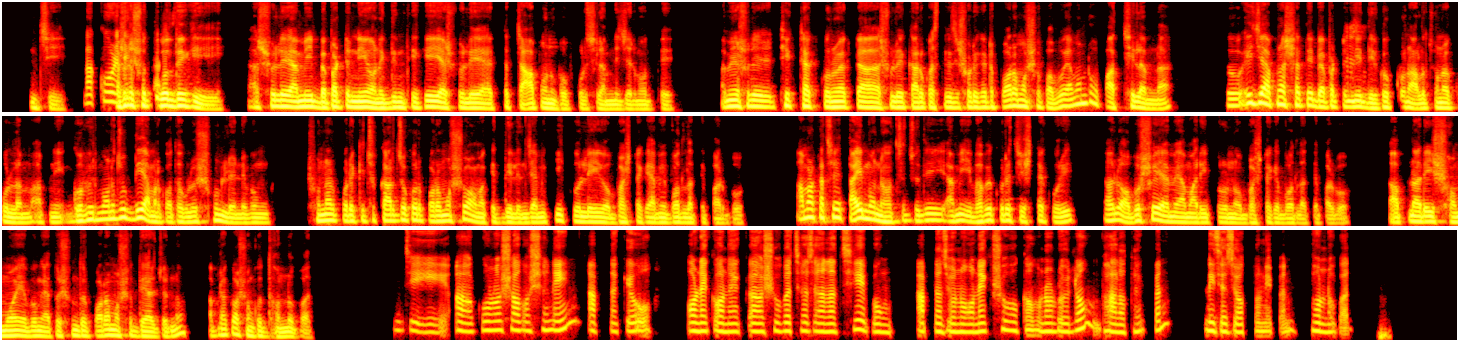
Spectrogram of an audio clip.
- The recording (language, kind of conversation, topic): Bengali, advice, আমি কীভাবে দীর্ঘমেয়াদে পুরোনো খারাপ অভ্যাস বদলাতে পারি?
- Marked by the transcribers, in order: horn; tapping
